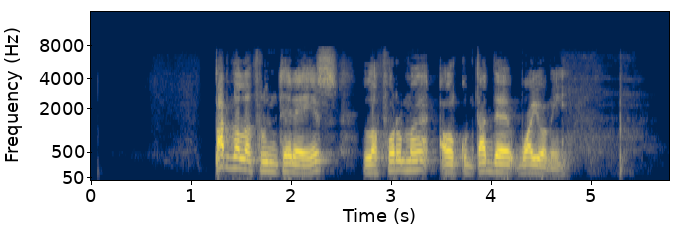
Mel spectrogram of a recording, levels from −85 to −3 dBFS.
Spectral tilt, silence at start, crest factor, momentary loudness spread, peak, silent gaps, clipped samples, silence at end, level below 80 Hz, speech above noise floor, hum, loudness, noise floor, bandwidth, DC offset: -5.5 dB/octave; 1.25 s; 16 dB; 9 LU; -2 dBFS; none; under 0.1%; 1.05 s; -62 dBFS; 65 dB; none; -16 LUFS; -81 dBFS; 7.8 kHz; under 0.1%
